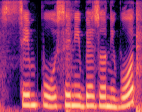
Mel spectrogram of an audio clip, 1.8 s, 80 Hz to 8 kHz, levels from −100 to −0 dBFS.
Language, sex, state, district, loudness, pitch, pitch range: Chakma, female, Tripura, Dhalai, -13 LUFS, 255 Hz, 245-270 Hz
